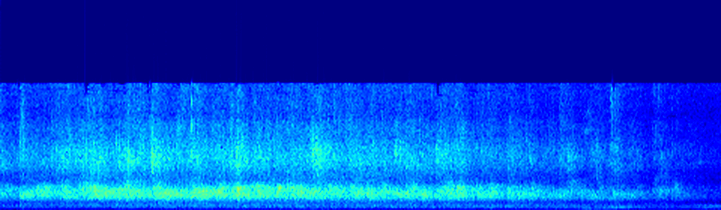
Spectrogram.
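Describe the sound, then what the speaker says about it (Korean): Steady, fairly faint applause from a Korean ceremony audience welcoming the chairman of the Seoul Peace Prize Cultural Foundation, dense even clapping sustained throughout and tapering slightly at the end. "박수로 환영해 주시기 바랍니다"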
